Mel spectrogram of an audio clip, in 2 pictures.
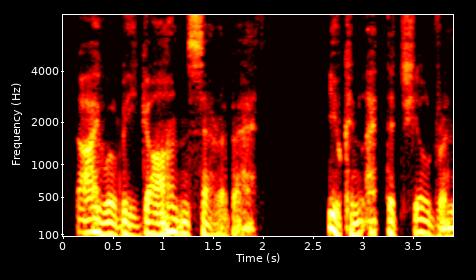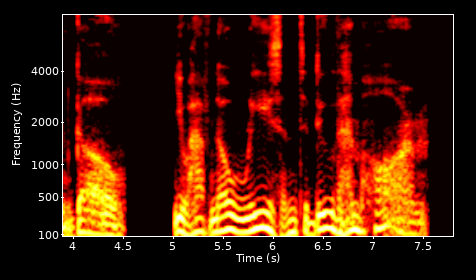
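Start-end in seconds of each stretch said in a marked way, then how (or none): none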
